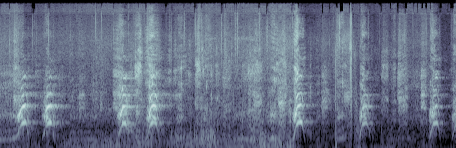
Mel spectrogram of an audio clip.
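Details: Sheltie reacting on discovering the neighbours' dog, giving sharp barks in pairs with short gaps between them, plus softer, fainter barks toward the end.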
